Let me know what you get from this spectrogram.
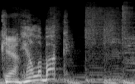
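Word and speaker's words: Hellebuyck: The uh Hellbuck, is that how you say his name? Hellbuck.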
